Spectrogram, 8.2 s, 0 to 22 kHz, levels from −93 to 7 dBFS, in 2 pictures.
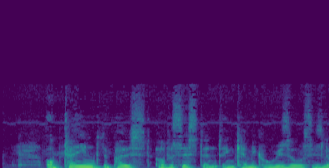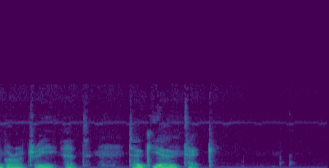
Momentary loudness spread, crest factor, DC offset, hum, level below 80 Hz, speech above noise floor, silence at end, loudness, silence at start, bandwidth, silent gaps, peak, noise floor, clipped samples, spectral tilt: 18 LU; 16 dB; under 0.1%; none; -62 dBFS; 44 dB; 1.45 s; -29 LUFS; 0.25 s; 9 kHz; none; -14 dBFS; -73 dBFS; under 0.1%; -8.5 dB/octave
